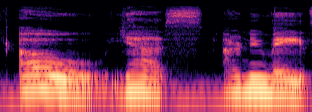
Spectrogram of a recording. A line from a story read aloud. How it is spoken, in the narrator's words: said Katie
